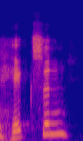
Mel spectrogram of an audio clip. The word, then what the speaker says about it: Rickson: big Pride fight against Rickson Gracie. However, I'm proud of you for pronouncing that right. Yeah, I found out years ago the R is an H.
